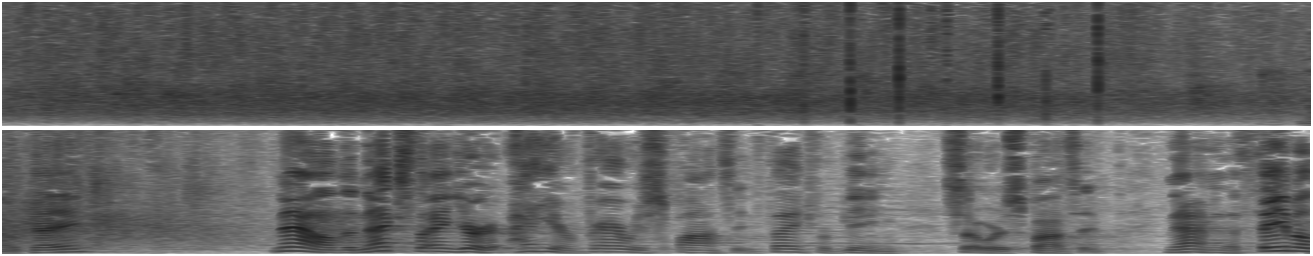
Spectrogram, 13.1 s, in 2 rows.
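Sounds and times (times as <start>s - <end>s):
crowd applause: 0.0s - 8.6s
speech: 6.5s - 7.2s, 7.9s - 13.0s.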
